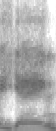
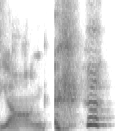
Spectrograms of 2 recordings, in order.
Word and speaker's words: yang: my hand it's pronounced young yeah a lot of people say yang but it's it's young okay great we froze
